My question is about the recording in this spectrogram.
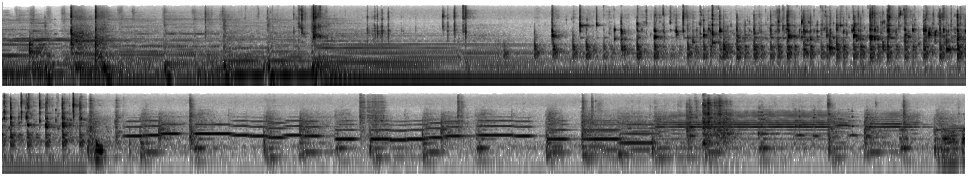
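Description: Background music, with rapid clicking of chopsticks against a ceramic bowl as eggs are beaten. About ten seconds in, the music's low steady chord gives way to a lighter melody.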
